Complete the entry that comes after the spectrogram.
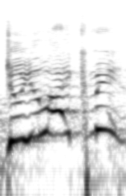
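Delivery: very high, eager plea; hammed-up neediness; mock needy comedian. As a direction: beg for approval in a squeaky voice. Voicing comedians begging for approval.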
